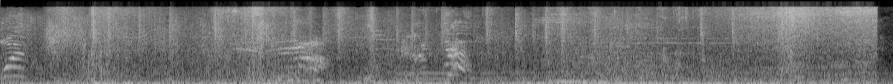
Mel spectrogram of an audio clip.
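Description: Thunderous explosion effects crash through a martial-arts fantasy battle between Lin Dong and Wang Zhong, with dense booming rumble and swirling energy noise sustained loudly throughout, layered under narration.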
